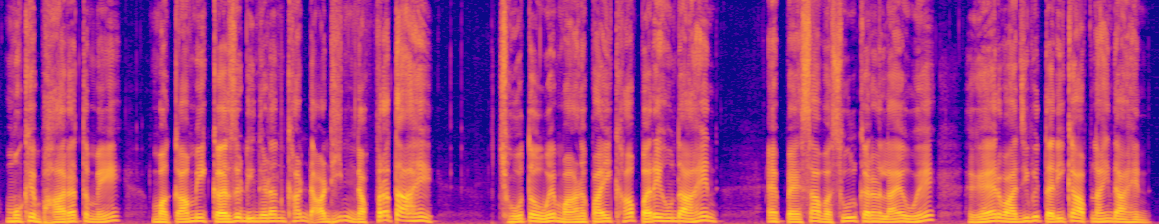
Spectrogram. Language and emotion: Sindhi, disgusted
